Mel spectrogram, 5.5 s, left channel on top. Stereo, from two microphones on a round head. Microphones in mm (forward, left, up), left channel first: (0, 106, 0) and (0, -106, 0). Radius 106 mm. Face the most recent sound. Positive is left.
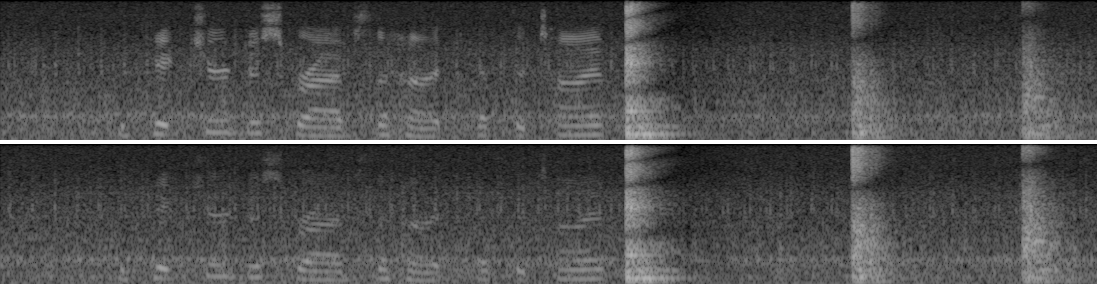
turn(degrees=-35)  # may be behind; listen again after turning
